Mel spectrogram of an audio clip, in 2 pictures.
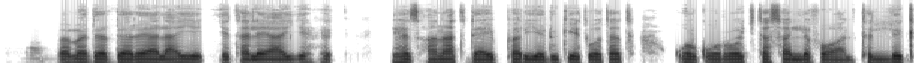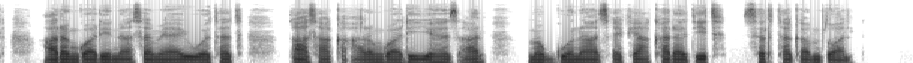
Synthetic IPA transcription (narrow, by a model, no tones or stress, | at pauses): bəməd̪əɾd̪əɾjalajjɛt̪ʰələjajːɛ | jɛhɨsʼanat̪d̪ajpʰːəɾjɛd̪ukʼe̞t̪wɔt̪ʰət̪ | kʼoɾkʼoɾo̞t͡ʃːt̪ʰəsəlːɨfəwalt̪ʰɨlːɨkʼ | ʔaɾəŋɡʷad̪inːasəməjawiwɔt̪ʰət̪ | t̪ʼasakʰəʔaɾəŋɡʷad̪ijɛhɨsʼan | məɡonasʼəfjakʰəɾət̪ʼit̪ | sɨɾt̪ʰəkʼəmt̪ʼwal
